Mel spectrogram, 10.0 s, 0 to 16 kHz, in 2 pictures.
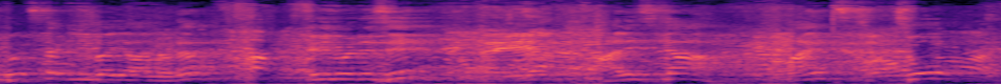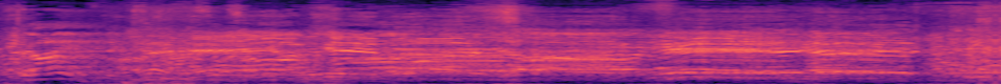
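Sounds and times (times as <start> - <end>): crowd of men singing in unison: 5.7 - 10.0.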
